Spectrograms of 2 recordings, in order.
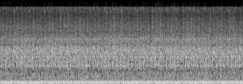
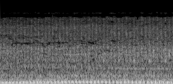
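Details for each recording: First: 2014 Mitsubishi L200 Triton 3.2 diesel, 254,000 km, idling: fast, uneven metallic rattle like a rattlesnake, intermittent, worse when hot; worn timing chain, timing chain kit replaced. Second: 2014 Mitsubishi L200 Triton 3.2 diesel, 254,000 km, after timing chain kit replacement for chain noise that grew when warm: steady smooth idle with no chain rattle, no oil leaks.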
